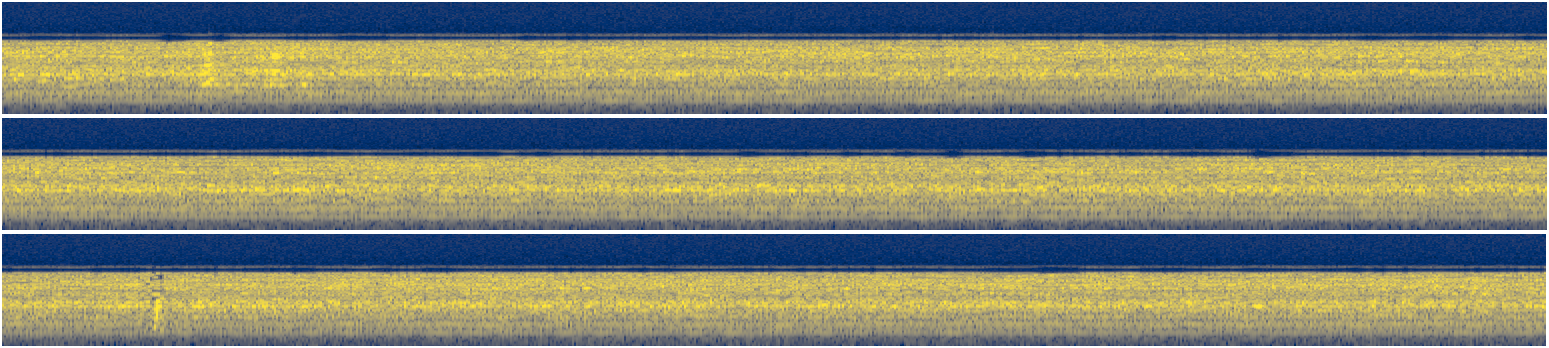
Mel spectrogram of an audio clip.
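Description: Steady hum and hiss of running aquarium filter equipment, with one faint click past the middle.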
